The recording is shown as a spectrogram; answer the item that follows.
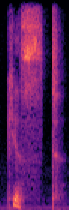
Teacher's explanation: I hear that S is a motor off, and there's no second syllable created, so it's going to make the t sound.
